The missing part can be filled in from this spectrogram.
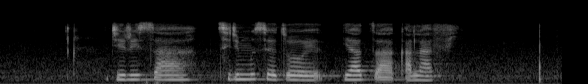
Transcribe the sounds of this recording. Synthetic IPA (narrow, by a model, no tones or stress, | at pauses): d͡ʒirisa | t͡sʰidimuset͡sʼɔjat͡sʼa̰kʼa̰laːfi̥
